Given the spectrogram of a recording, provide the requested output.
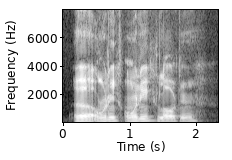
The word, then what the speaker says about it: Oney Lorcan: El Legado del Fantasma is taking on Breezango and Oney Lorcan and Danny Burch. Correct? Am I saying his name right? – Oney Lorcan. And Danny Burch. – Okay, I was. Cool. I thought I was saying it wrong.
